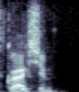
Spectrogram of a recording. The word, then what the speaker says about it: Gresham: Always shouted, you're like, it's not Gresham, it's Gresham. – yeah, it's Gresham.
